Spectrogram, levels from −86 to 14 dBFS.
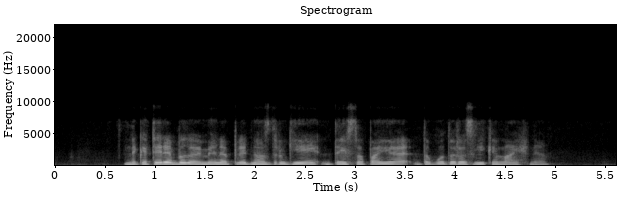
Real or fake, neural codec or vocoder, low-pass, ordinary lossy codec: fake; codec, 16 kHz, 1.1 kbps, Voila-Tokenizer; 7.2 kHz; Opus, 24 kbps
